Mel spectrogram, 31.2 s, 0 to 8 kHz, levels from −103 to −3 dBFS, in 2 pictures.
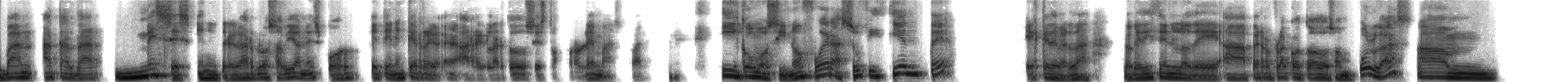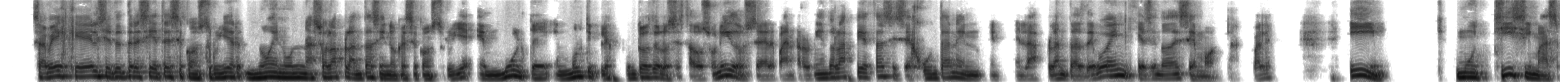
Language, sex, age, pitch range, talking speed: Spanish, male, 30-49, 95-130 Hz, 155 wpm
